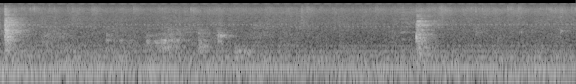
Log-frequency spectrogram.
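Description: Onions sautéing in a little oil, sizzling steadily, with two short knocks, one at the start and one about three seconds in.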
